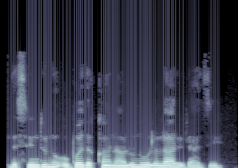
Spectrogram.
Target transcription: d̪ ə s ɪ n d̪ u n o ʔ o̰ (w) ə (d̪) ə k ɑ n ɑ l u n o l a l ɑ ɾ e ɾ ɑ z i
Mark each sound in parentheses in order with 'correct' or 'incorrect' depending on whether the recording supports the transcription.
incorrect: b, correct

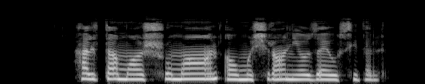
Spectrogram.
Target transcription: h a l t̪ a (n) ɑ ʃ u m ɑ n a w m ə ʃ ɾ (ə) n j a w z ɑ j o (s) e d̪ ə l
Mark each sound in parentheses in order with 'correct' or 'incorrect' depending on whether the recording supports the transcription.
incorrect: m, incorrect: ɑ, correct

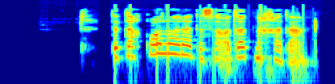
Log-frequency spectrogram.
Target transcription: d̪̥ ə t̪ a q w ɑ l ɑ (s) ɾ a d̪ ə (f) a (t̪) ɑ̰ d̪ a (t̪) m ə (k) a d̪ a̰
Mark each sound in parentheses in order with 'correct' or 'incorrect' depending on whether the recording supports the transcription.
incorrect: none, incorrect: s, incorrect: none, correct, incorrect: x

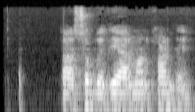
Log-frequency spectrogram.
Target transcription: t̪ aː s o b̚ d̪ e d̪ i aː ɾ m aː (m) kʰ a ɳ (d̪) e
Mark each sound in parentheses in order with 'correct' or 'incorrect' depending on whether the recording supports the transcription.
incorrect: n, correct

